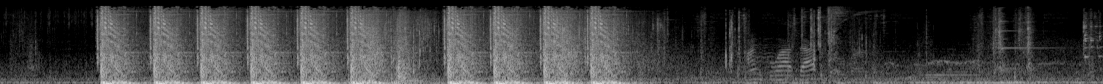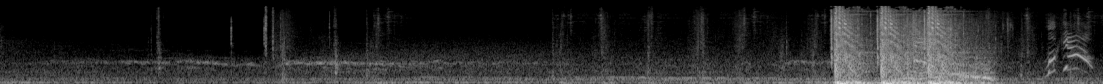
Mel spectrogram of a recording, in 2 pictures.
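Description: A weapon fires rapid, crackling energy shots in bursts.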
